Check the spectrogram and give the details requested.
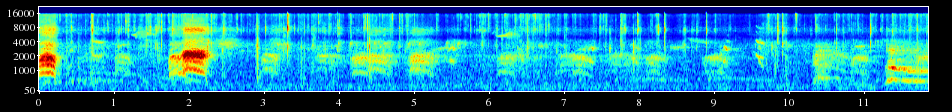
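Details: Many crows on a winter morning, competing with wild birds for food, give harsh, raspy caws at irregular intervals. Loud bursts come at the start, near the two-second mark and again at the close, with quieter caws between.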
